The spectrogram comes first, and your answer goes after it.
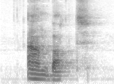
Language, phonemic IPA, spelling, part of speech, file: Dutch, /ˈambɑkt/, aanbakt, verb, Nl-aanbakt.ogg
- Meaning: second/third-person singular dependent-clause present indicative of aanbakken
